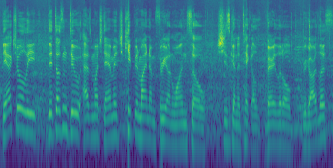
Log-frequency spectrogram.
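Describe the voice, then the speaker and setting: Man explaining a game over loud noise. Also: a little high, normal speed. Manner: relaxed, explanatory, many fillers. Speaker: game developer demoing a character. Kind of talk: casual gameplay walkthrough. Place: convention floor, noisy. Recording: noisy event recording with background noise.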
